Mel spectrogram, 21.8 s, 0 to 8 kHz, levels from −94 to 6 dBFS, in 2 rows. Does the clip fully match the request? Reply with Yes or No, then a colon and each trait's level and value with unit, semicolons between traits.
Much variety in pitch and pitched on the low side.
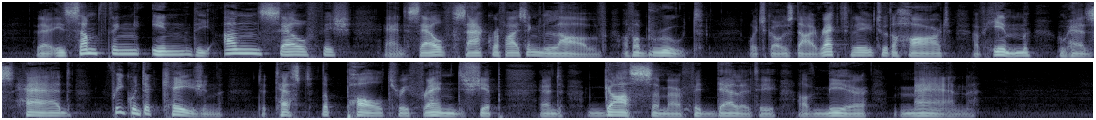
Yes: wide, 5.7 semitones; very low, 95 Hz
